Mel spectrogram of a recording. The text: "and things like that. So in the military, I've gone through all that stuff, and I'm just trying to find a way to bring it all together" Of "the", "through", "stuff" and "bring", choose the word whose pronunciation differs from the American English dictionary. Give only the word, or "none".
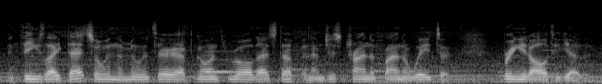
none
